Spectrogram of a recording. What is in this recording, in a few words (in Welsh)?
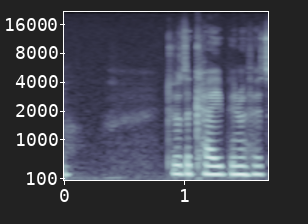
"caib", Welsh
